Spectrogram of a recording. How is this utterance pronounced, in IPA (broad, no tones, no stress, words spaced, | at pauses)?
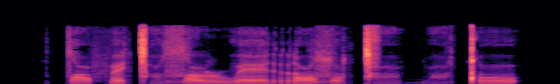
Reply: tˤɛfɛǀɑ̤ zˤɑɭ wɛ rɔzˤo ǀɑ̤ bɑ̤ǃo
